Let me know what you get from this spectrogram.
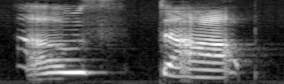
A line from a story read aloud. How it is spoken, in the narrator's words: cried Flame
